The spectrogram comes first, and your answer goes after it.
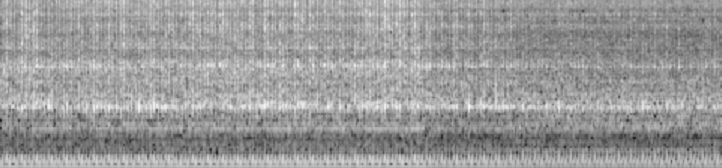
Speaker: I mean this engine's running quite well unloaded and loaded up so I'd say we're looking pretty good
